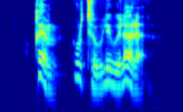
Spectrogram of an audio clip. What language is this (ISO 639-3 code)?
kab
